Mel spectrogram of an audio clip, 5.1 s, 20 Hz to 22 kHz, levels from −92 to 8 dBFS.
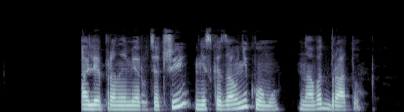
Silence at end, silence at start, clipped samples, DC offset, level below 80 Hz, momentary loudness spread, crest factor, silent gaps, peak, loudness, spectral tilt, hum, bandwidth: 0.55 s; 1 s; under 0.1%; under 0.1%; -56 dBFS; 8 LU; 16 dB; none; 0 dBFS; -16 LUFS; -7 dB/octave; none; 7.2 kHz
